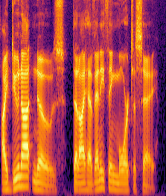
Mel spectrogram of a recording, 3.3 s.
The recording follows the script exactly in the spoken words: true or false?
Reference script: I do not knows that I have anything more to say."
true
